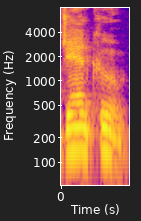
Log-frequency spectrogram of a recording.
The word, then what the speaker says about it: Jan Koum: Now he is Ukrainian, so I believe it's pronounced Jan Koum.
